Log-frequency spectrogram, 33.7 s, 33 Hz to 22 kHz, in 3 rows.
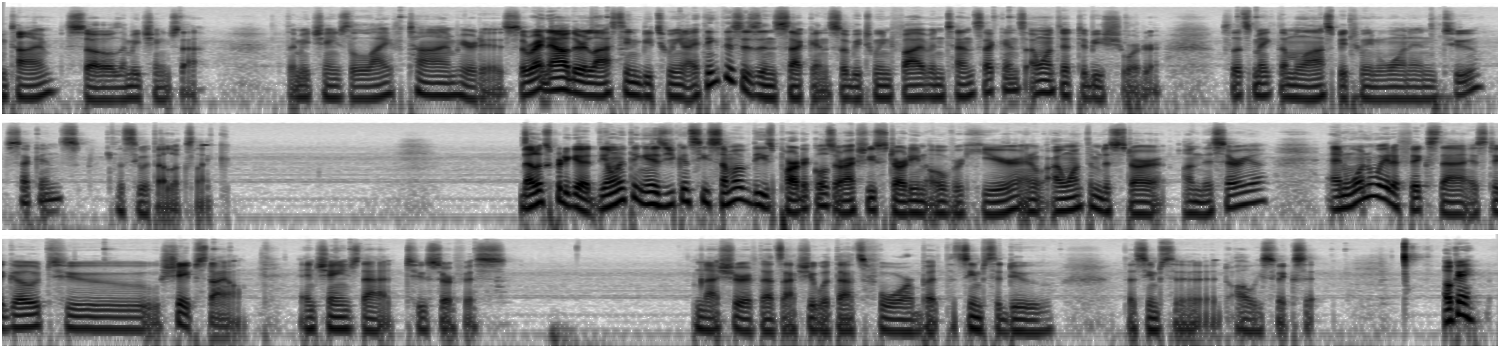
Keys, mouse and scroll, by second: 9.9-10.7 typing, 10.8 Return, 15.4 typing.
